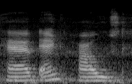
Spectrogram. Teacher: This sound is usually described as a voiceless glottal.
